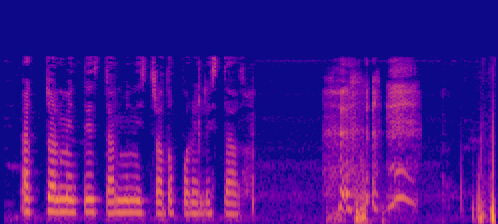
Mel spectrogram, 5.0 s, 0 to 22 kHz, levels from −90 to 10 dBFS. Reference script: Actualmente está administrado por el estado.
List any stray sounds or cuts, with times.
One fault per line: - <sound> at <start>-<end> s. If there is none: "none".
- laugh at 3.2-4.2 s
